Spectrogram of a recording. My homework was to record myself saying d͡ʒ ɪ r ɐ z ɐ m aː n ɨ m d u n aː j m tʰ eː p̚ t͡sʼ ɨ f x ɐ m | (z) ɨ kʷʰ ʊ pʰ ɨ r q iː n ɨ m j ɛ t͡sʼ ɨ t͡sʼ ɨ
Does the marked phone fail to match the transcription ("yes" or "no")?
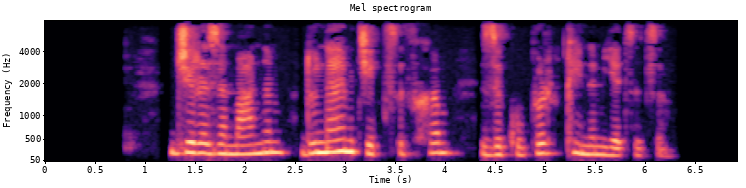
no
